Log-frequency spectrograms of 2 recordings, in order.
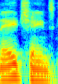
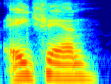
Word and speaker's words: Achane: He changes his pronunciation like every couple months, so I think it's Achane. That's what I've kind of adjusted myself to saying.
